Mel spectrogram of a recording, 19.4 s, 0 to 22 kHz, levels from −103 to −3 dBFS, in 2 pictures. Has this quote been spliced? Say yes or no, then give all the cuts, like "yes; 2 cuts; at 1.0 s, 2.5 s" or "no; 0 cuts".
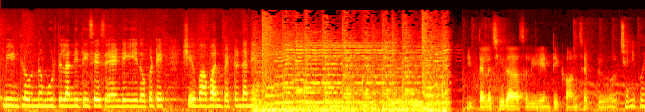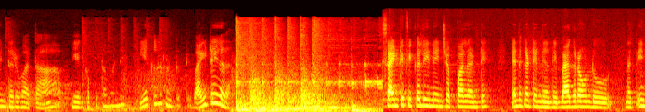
yes; 1 cut; at 6.9 s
